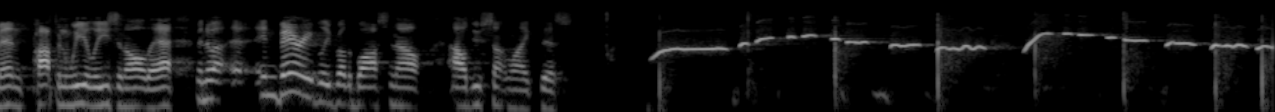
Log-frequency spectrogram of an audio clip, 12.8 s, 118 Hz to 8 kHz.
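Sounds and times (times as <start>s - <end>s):
speech: 0.0s - 5.8s
person whistling a slow hymn-like melody: 6.6s - 12.7s.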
